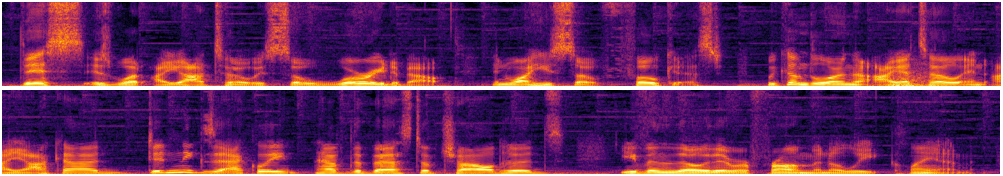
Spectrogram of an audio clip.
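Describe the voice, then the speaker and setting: A man's voice: on the high side, expressive, moderate pace, hardly any pauses. Irreverent man narrating over music. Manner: irreverent, profane, jokey. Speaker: video game story analyst. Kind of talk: scripted video essay narration with casual asides. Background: background music.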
